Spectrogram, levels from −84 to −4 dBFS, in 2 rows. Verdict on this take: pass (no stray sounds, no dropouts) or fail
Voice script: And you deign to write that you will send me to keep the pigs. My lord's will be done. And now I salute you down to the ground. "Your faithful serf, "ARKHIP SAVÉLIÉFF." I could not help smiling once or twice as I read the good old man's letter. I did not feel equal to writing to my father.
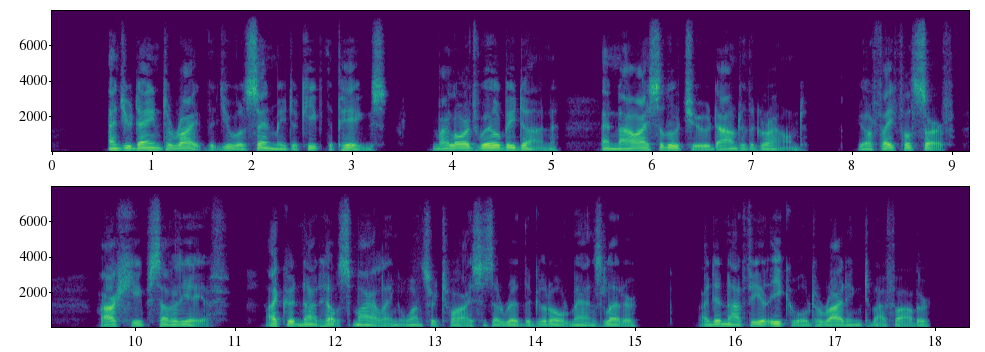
pass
